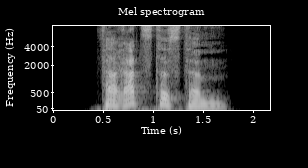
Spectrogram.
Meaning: strong dative masculine/neuter singular superlative degree of verratzt
- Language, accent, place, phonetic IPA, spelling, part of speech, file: German, Germany, Berlin, [fɛɐ̯ˈʁat͡stəstəm], verratztestem, adjective, De-verratztestem.ogg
